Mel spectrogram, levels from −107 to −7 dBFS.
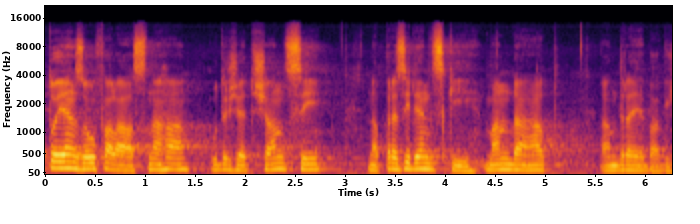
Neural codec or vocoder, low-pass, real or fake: none; 14.4 kHz; real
